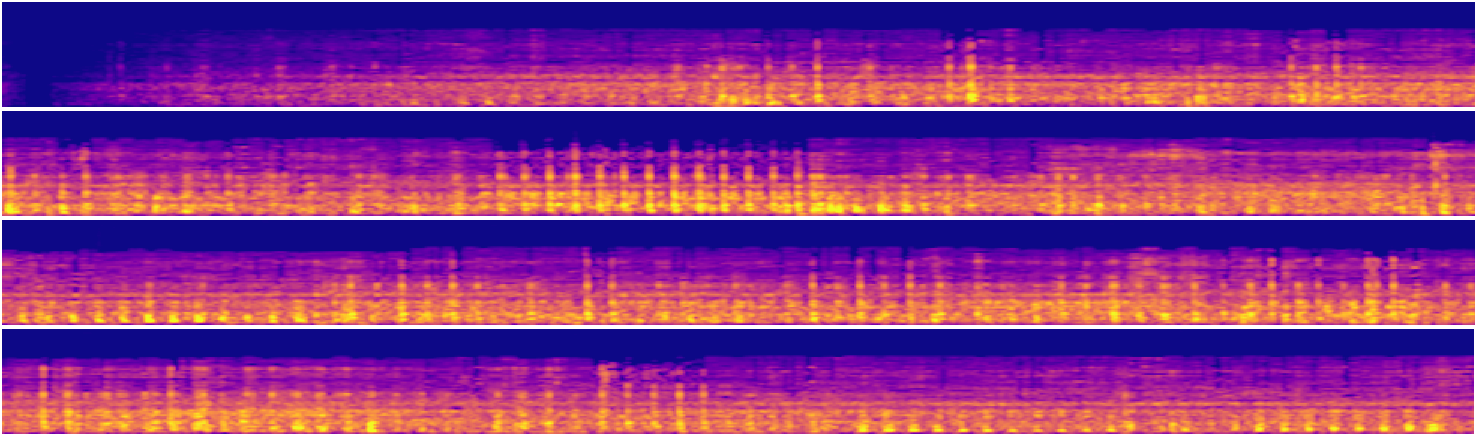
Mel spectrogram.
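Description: Model camera train running on the layout's track, its small electric motor and wheels heard close up through the camera riding on it, with a rapid fine clatter from the track. The sound builds up over the first few seconds, then runs steadily.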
